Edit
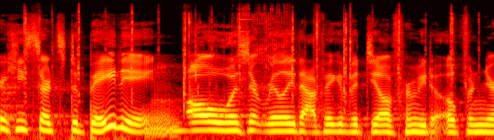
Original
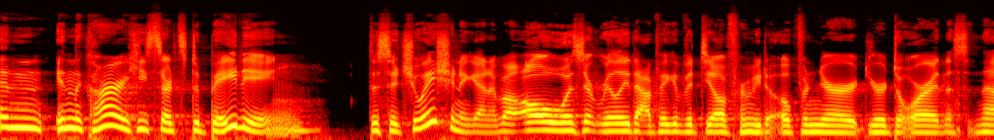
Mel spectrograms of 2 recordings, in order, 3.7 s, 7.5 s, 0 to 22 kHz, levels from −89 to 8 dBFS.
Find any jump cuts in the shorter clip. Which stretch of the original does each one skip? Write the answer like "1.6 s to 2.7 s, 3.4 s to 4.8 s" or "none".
2.3 s to 3.9 s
